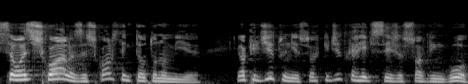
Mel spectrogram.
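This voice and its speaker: A man talks in a high register, his intonation lively. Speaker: professor, former head of a distance-learning foundation. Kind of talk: interview. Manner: fast.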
